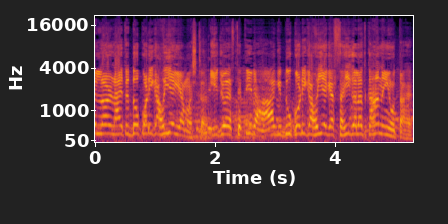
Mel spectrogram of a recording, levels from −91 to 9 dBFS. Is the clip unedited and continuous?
yes; 0 cuts

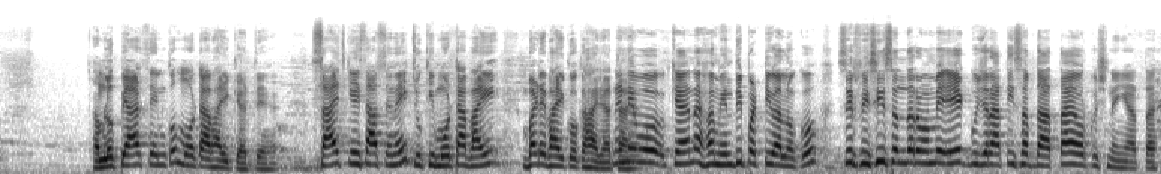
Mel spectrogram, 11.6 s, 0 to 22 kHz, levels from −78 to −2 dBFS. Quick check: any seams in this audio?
no; 0 cuts

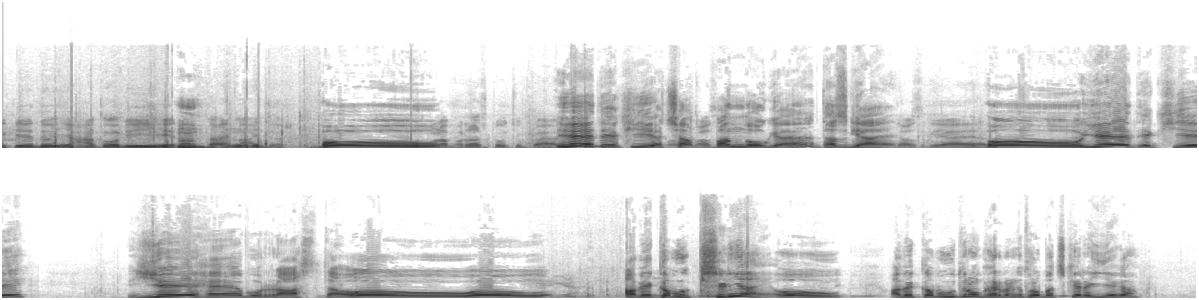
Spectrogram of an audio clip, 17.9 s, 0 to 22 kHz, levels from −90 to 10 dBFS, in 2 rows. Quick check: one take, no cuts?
no; 1 cut; at 13.0 s

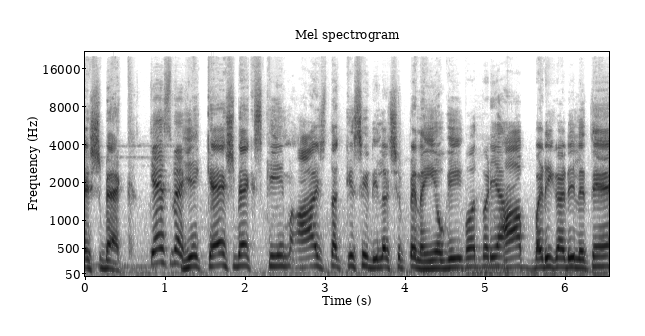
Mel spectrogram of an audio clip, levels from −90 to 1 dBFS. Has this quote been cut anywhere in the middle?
no; 0 cuts

